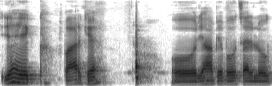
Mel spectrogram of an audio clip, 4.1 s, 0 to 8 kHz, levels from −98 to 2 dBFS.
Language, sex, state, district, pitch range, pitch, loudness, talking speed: Hindi, male, Uttar Pradesh, Etah, 95-140 Hz, 105 Hz, -16 LUFS, 160 wpm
